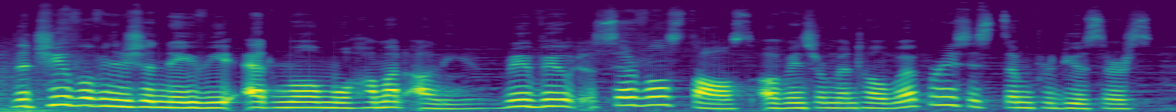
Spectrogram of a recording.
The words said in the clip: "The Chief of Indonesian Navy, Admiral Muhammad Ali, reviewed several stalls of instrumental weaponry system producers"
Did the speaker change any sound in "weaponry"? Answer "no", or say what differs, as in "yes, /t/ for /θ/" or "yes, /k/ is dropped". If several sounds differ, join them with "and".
yes, /ɹ/ is dropped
